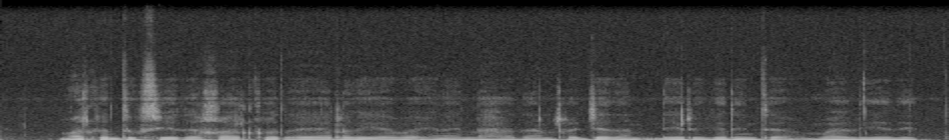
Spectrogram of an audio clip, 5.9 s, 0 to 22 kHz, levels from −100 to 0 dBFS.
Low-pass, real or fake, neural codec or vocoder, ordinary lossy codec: none; real; none; none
